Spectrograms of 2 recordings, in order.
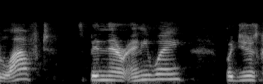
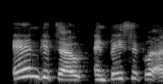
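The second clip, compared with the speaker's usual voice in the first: ordinary delivery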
